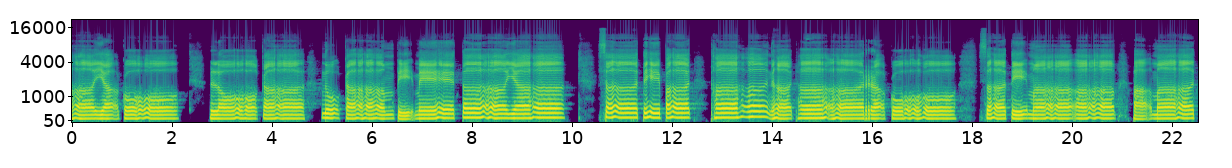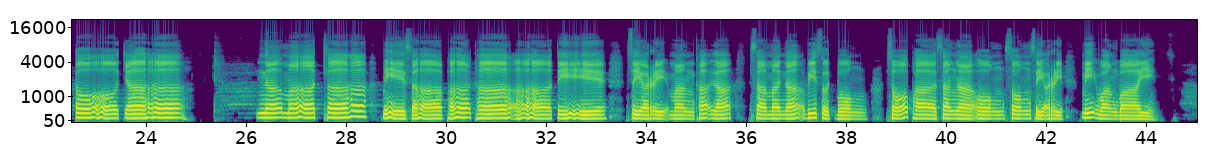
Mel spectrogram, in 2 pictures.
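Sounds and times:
monotone chanting: 2.8s - 10.0s, 10.6s - 45.0s.

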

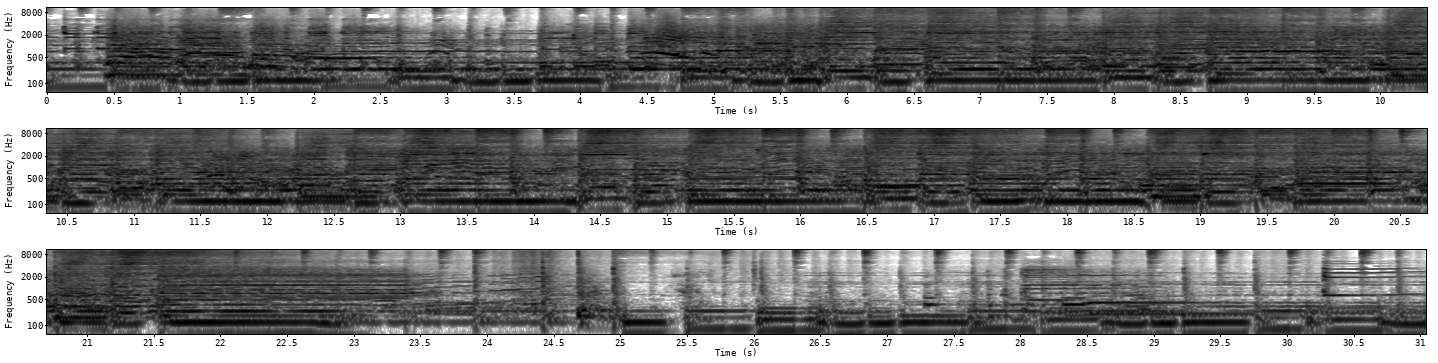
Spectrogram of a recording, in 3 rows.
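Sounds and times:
low sustained bass notes: 0.0s - 24.2s, 25.0s - 31.0s
keyboard: 0.0s - 25.8s
drums: 0.0s - 31.0s.

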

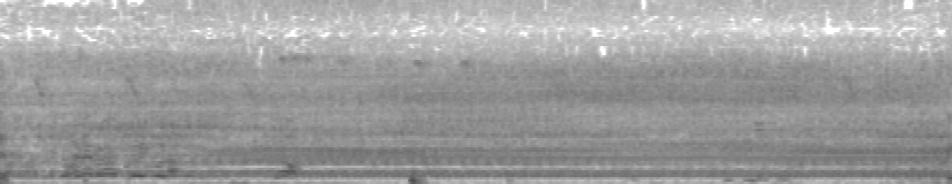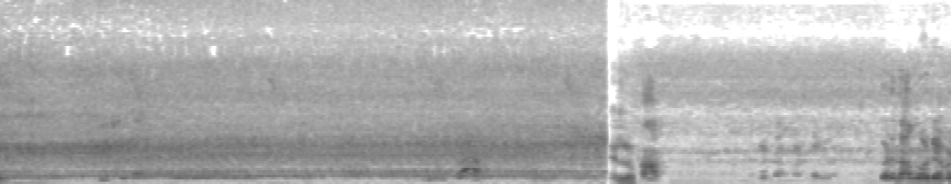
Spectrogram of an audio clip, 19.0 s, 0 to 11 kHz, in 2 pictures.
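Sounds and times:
car engine running: 0.0s - 15.6s.

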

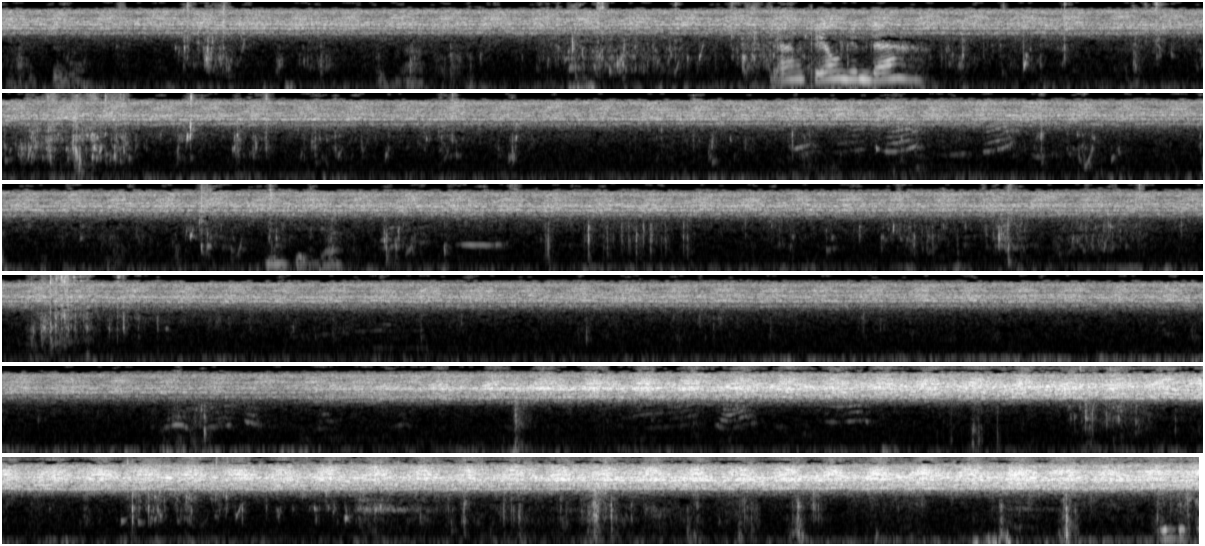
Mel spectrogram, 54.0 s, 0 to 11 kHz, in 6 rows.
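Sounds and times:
high-pitched insect chorus: 0.0s - 54.0s.

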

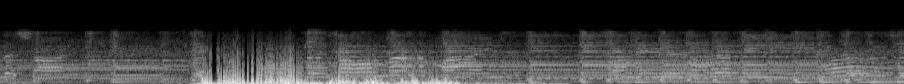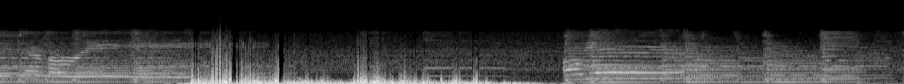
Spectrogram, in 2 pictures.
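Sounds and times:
acoustic guitar playing: 0.0s - 18.0s.

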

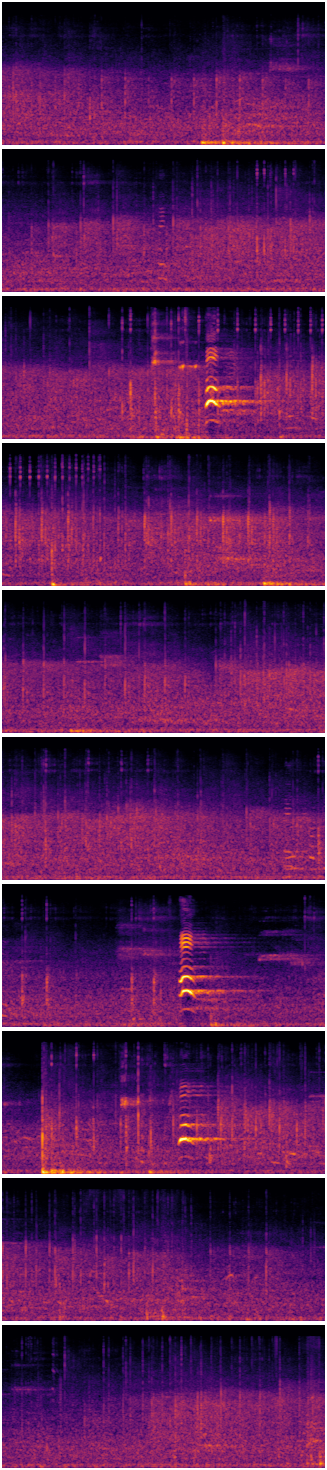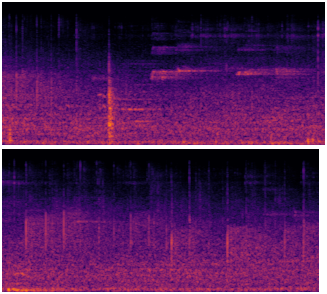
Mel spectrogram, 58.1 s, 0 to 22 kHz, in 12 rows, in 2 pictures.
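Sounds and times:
background murmur: 0.0s - 58.0s.

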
